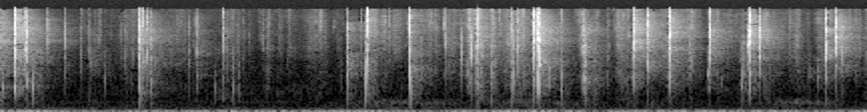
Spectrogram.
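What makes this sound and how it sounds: A small printed, crinkly plastic Halloween candy bag is held in both hands, crinkled and scratched with long acrylic nails. Quiet, bright crackling bursts and sharp crinkles come in uneven clusters over a faint, steady low hum. Each crackle stops almost instantly, with no ring.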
